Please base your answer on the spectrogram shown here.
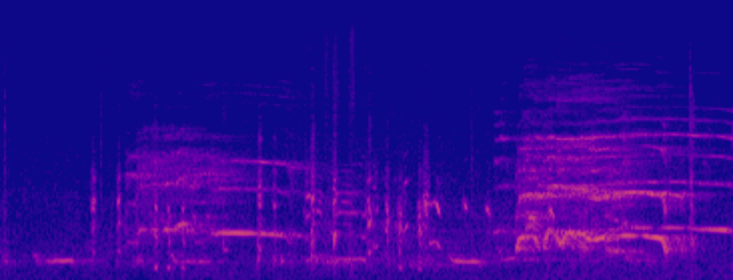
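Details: Partridge Araucana chickens cluck in quick, uneven bursts, then break into a loud sustained harmonic call near the end.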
